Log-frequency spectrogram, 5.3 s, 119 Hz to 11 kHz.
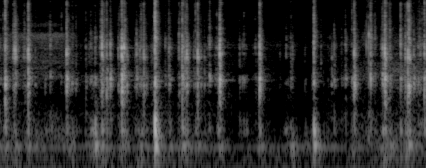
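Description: A white full-size mechanical keyboard with plastic keycaps sits on a desk, and both hands type on it with the fingertips. Rapid, uneven keystrokes give about 22 short, bright clicks that stop almost instantly. A faint low hum runs steadily underneath.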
